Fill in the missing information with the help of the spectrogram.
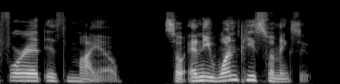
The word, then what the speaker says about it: maillot: So mayo, which is spelled M-A-I-L-L-O-T, like I would just say, oh, it's a malot. – Or yeah. – Malot. Yeah, it's pronounced mayo.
